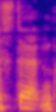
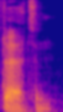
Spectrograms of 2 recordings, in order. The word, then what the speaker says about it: Stourton: And yes, it's pronounced Stourton. I think.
